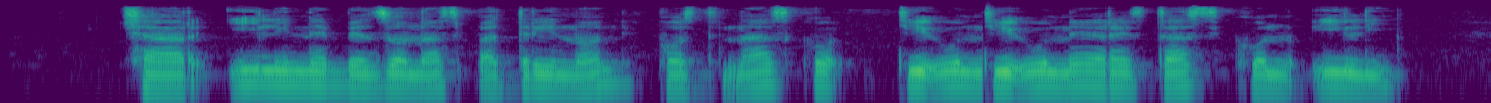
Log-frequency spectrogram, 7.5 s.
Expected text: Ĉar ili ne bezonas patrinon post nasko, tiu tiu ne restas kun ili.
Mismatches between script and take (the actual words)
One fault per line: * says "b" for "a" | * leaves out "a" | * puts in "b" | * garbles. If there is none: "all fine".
all fine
